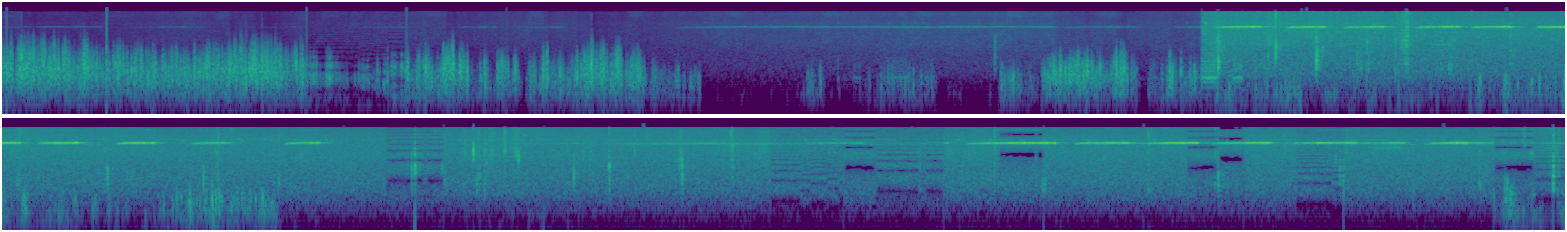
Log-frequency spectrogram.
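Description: Wind gusting on the microphone for the first several seconds, with another gust a little before the middle. From there on an insect sings a steady high-pitched pulsing trill over a faint outdoor hiss.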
